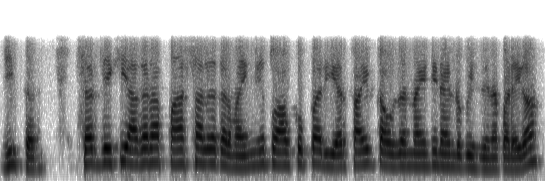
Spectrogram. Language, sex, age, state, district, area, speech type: Hindi, male, 18-30, Madhya Pradesh, Jabalpur, urban, conversation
